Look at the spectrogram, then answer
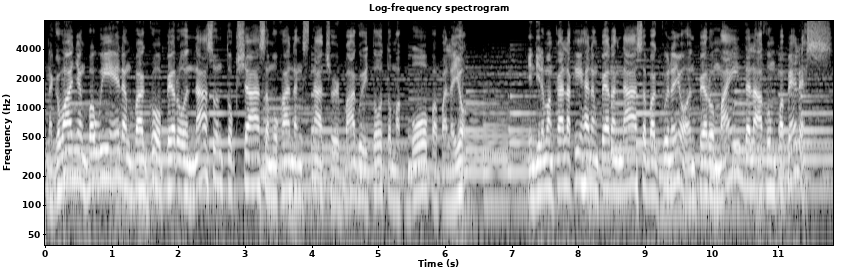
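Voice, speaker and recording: An actor playing a grateful salon owner who earnestly recounts their own story as first-person radio drama narration. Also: male voice, on the high side, normal speed, lightly acted. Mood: earnest, reminiscing. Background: loud guitar music.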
